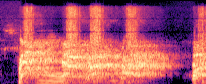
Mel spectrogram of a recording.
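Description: A dog barks loudly in a long, drawn-out run of harsh, tonal yelps, followed after a short pause by the start of another bark. No one speaks.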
